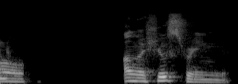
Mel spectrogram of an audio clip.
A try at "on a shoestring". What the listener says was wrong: That's it. That was much better. That was much better.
